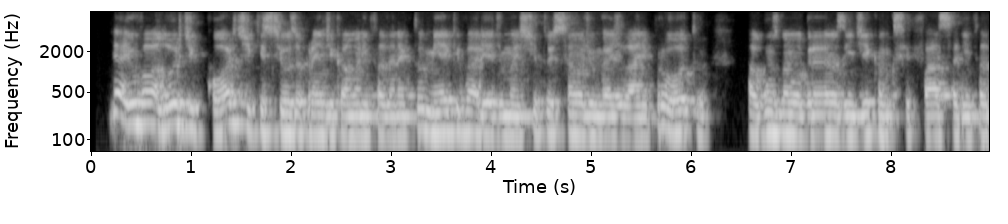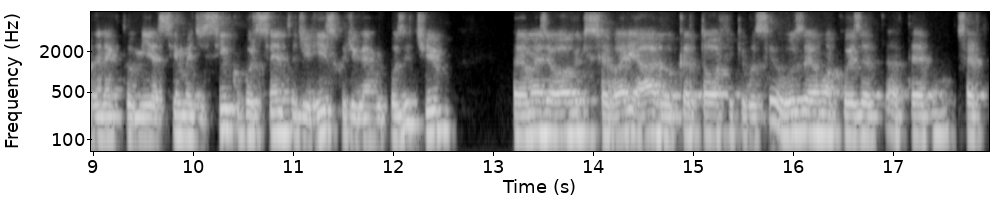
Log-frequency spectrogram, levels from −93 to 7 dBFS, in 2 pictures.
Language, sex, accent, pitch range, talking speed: Portuguese, male, Brazilian, 115-135 Hz, 200 wpm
